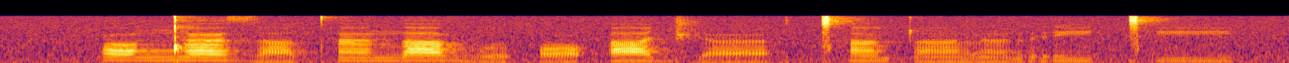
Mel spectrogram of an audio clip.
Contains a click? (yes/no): yes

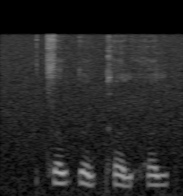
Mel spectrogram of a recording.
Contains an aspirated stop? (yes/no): yes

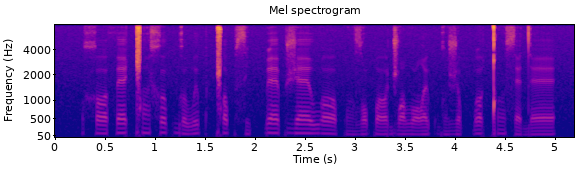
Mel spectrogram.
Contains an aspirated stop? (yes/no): no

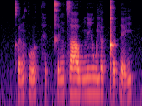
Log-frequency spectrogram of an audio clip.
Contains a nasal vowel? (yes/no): no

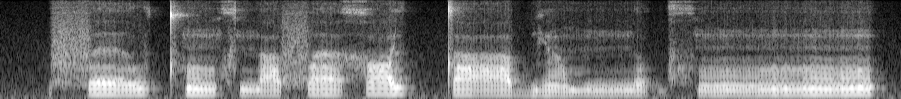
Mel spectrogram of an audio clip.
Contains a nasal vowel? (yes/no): yes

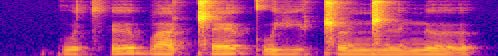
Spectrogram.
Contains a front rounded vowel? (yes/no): yes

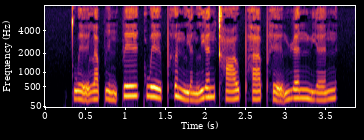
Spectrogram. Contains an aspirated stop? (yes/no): yes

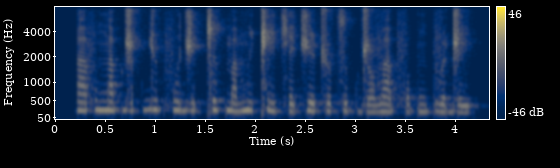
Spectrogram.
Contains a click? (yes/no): yes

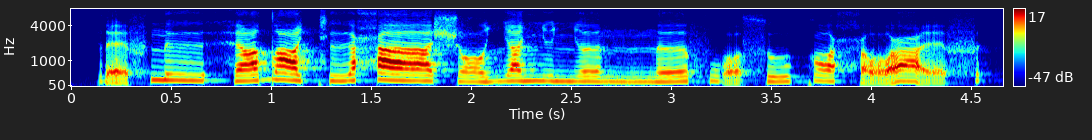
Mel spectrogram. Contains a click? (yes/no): no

